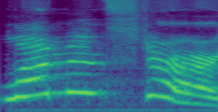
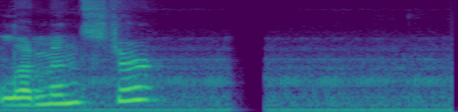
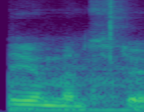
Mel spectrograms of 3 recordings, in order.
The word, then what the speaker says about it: Leominster: who knows miguel oh leominster yeah did i say it right leominster leo munster it's on the other side of it not leo minster it's leominster it's it's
